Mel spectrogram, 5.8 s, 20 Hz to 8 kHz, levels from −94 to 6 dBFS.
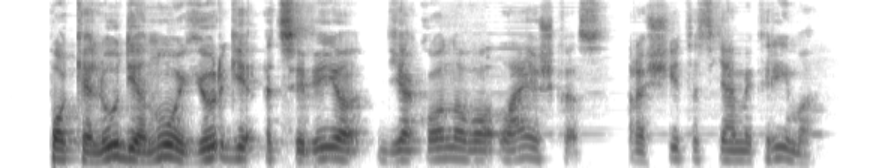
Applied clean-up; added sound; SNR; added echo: neural mask model DeepFilterNet 3.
